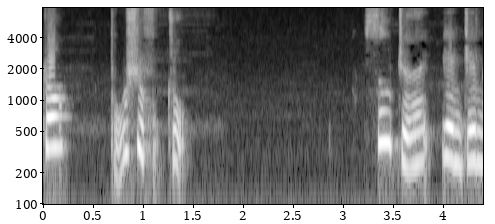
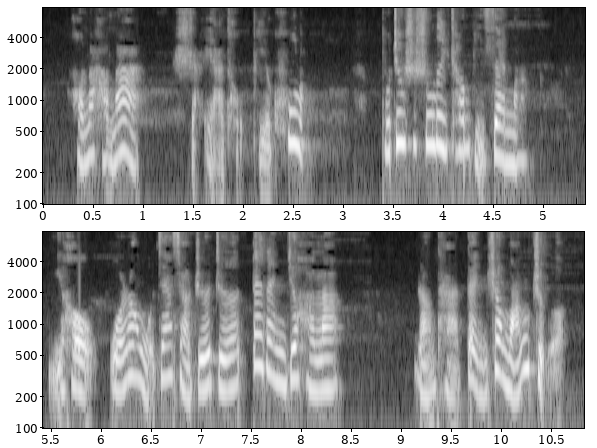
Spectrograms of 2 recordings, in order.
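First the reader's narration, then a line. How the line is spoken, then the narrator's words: Soft, gentle. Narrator (Chinese): 舞姿温柔的，柔声说道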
